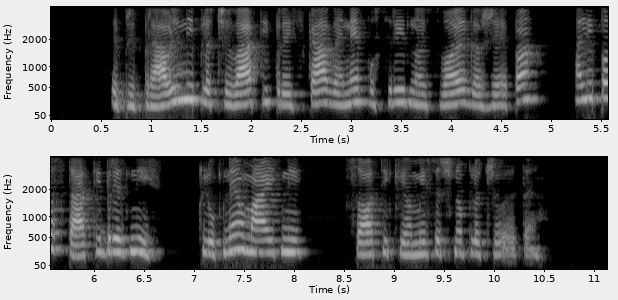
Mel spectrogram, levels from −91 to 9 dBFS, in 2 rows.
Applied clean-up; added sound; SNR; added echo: none; none; none; none.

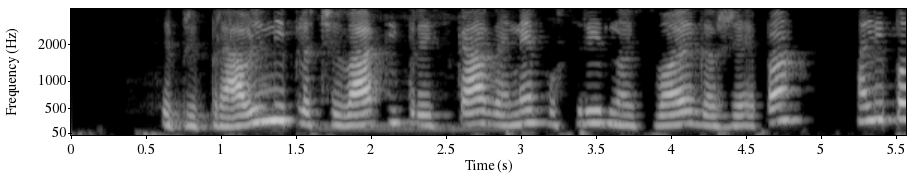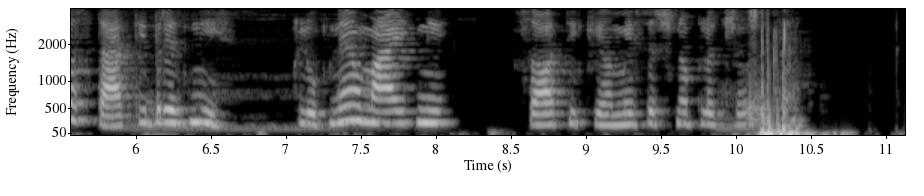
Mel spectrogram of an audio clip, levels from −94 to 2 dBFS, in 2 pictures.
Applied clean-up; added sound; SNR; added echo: classical method Wiener filter.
